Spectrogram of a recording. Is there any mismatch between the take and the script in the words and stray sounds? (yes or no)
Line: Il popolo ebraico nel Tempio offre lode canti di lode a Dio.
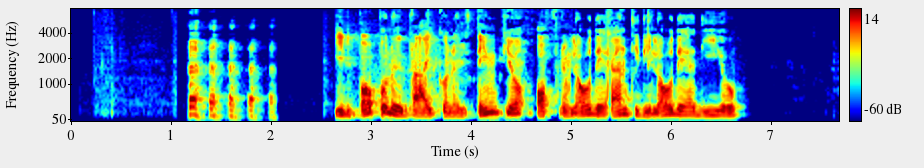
yes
